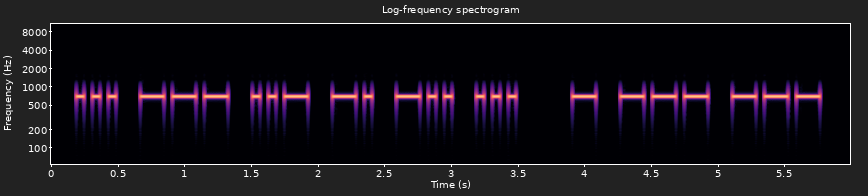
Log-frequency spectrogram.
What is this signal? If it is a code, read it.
Morse code, heard as a keyed tone, about 21 wpm, 700 Hz. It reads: SOUNDS TOO
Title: Sets of 9 Words - 20wpm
